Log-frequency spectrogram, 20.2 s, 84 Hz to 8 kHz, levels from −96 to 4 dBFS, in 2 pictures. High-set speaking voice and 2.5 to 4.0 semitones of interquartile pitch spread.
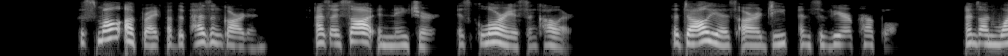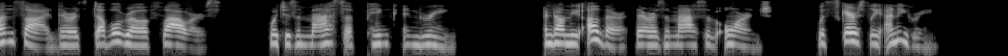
Yes: high, 220 Hz; average, 2.9 semitones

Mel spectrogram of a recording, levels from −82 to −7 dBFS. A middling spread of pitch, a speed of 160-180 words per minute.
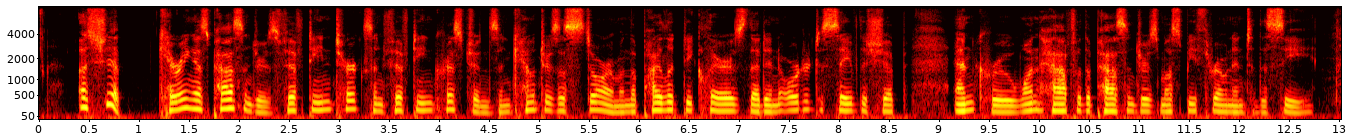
Yes: average, 3.5 semitones; average, 170 wpm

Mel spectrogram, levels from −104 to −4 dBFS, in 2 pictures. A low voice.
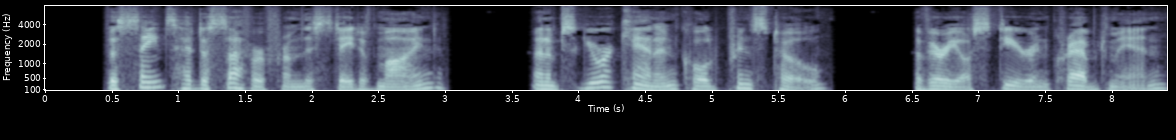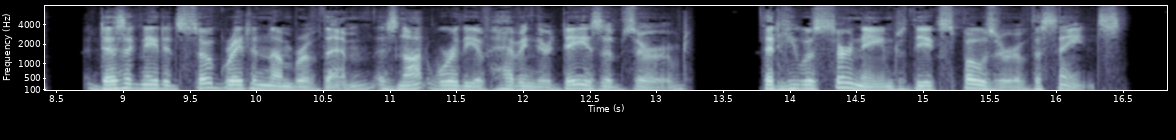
Yes: low, 120 Hz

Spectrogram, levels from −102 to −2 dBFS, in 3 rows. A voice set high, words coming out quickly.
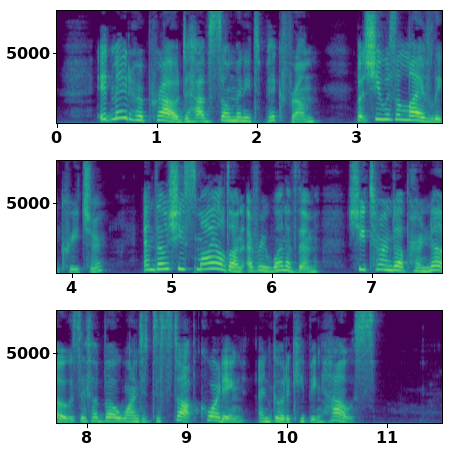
Yes: very high, 255 Hz; fast, 230 wpm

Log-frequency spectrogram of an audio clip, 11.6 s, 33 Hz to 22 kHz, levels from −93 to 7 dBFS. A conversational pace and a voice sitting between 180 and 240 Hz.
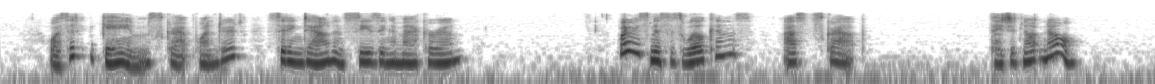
No: slow, 115 wpm; medium, 185 Hz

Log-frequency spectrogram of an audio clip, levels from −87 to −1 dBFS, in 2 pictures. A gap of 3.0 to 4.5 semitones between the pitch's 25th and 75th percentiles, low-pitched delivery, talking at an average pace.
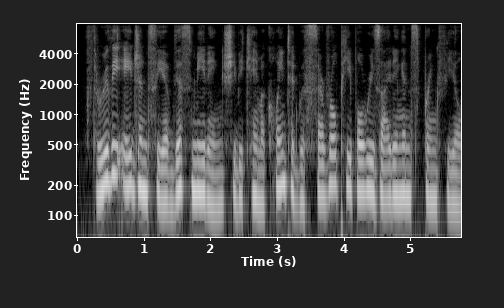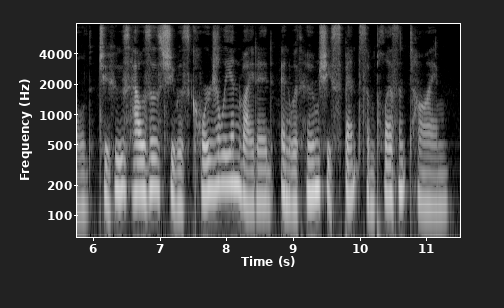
No: average, 3.6 semitones; medium, 160 Hz; average, 155 wpm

